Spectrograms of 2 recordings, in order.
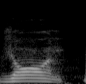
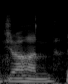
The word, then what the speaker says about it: jawn: How do you spell it? – J-A-W-N. – Oh, John. – John. – John. – Not like J-O-H-N, like not like John.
